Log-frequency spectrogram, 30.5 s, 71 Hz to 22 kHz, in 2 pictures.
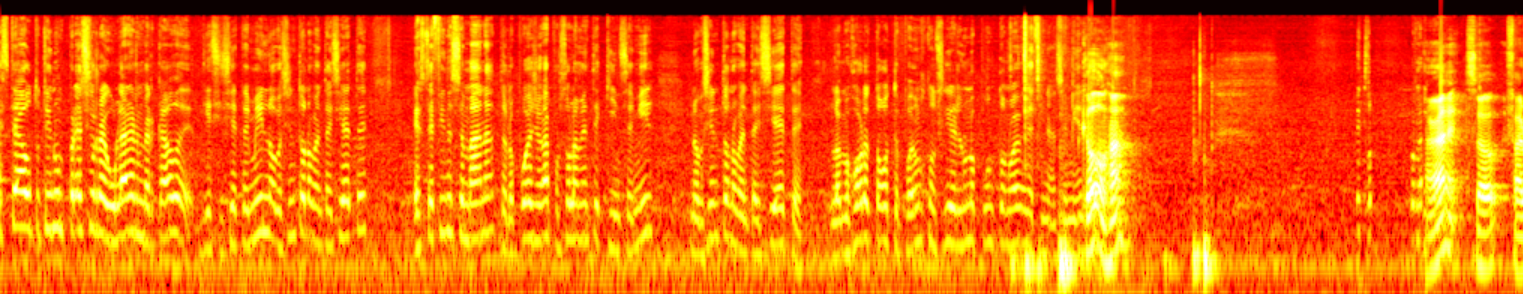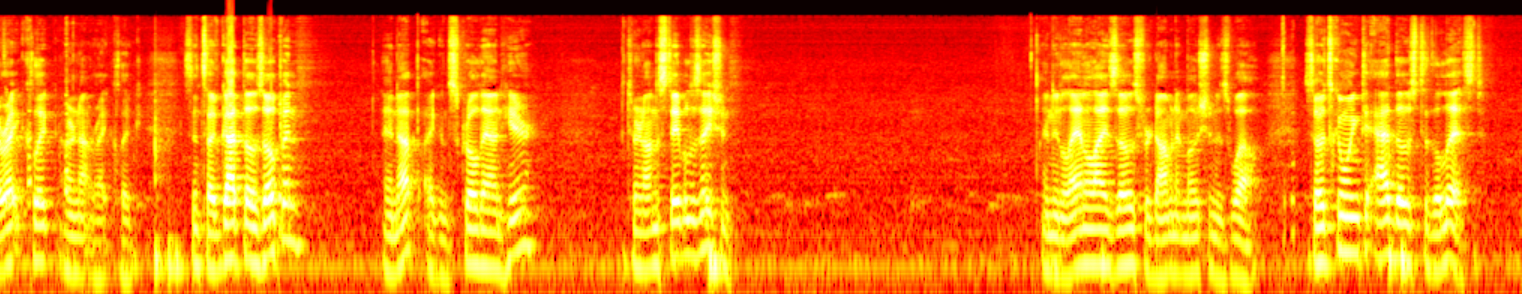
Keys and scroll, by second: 10.2 space.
